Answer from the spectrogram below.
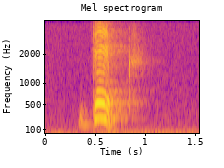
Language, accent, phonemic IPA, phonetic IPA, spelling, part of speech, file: Armenian, Eastern Armenian, /depkʰ/, [depkʰ], դեպք, noun, Hy-դեպք.ogg
- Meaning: 1. incident, event, occurrence 2. condition, circumstance 3. occasion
